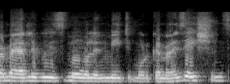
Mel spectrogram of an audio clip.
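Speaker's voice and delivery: plain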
